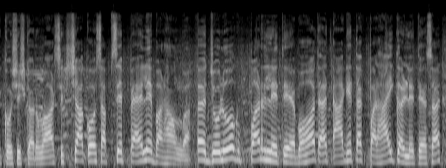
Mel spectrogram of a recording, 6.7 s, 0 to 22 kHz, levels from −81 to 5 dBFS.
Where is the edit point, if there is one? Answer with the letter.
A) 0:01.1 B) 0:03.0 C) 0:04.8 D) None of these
B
